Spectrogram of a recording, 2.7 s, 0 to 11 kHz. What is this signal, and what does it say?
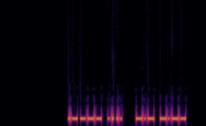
Morse code, heard as a keyed tone, about 46 wpm, 700 Hz. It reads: 1H KY
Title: Winter Field Day Exchanges 45wpm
